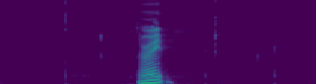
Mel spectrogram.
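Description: A handful of faint, short clicks scattered through a quiet pause, with a brief spoken "All right" about two seconds in.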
